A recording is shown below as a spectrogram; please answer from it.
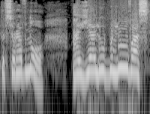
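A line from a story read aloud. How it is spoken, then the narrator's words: Shouting. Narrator (Russian): крикнул он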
